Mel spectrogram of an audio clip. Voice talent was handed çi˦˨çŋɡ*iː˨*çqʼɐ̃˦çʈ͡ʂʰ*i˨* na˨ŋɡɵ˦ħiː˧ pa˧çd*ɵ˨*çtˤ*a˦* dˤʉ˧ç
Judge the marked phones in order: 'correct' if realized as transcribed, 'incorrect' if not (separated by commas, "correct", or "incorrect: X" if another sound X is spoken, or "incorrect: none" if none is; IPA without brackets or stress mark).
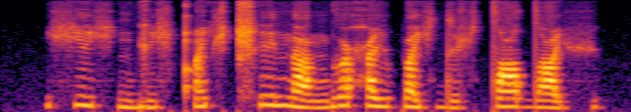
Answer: incorrect: i˨, incorrect: i˦, correct, correct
